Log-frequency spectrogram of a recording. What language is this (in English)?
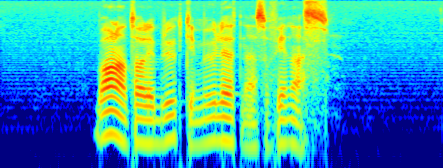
Norwegian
